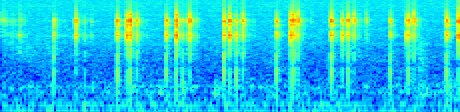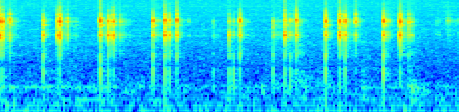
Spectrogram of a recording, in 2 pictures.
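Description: A pink aluminium Ushuaia spray deodorant can, hollow and pressurized, is held in the hand and tapped and scratched with long painted nails. About thirty-four sharp, bright clicks come in an uneven quick run, each with a brief high metallic tinkle and almost no low end. The taps die away almost instantly over a faint, quiet background.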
